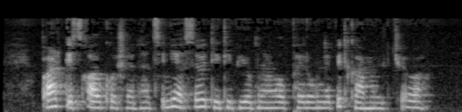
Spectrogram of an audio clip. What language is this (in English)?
Georgian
